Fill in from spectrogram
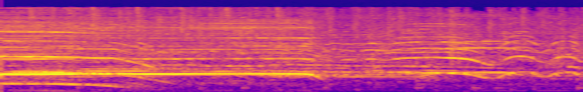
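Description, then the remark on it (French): A crowd of event participants cheers and whoops for the event organizers at the end of the day, many voices rising and falling in pitch, loud at first and easing after two seconds, with scattered clapping beneath. “J'aimerais que l'ensemble des participants applaudissent les événementiels pour cette journée.”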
